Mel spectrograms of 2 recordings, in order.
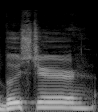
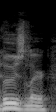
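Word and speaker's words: Boosler: had louis anderson uh elaine booster uh boozler sorry boozler pronounced that wrong elaine boozler byron allen jack hanley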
